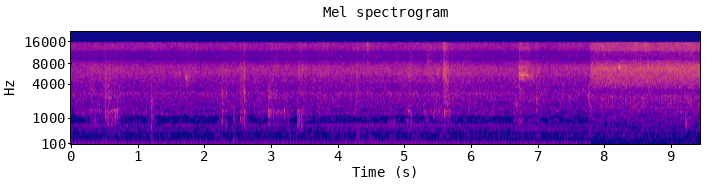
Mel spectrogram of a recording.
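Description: Small knife clicks on a steel tray as potato pieces are cut, over a steady hiss and low hum. Near the end the hum stops and hot ghee sizzles brighter as potato pieces fry in the pan.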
